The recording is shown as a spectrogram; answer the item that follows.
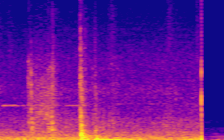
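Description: Front door's lock and handle being worked by hand, with a couple of sharp clicks about a second in.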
